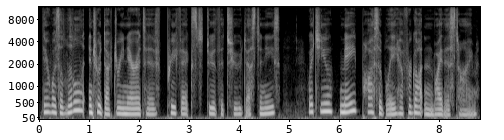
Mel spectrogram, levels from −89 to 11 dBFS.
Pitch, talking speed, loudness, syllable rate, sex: 185 Hz, 135 wpm, -18 LUFS, 4.8 syllables/s, female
